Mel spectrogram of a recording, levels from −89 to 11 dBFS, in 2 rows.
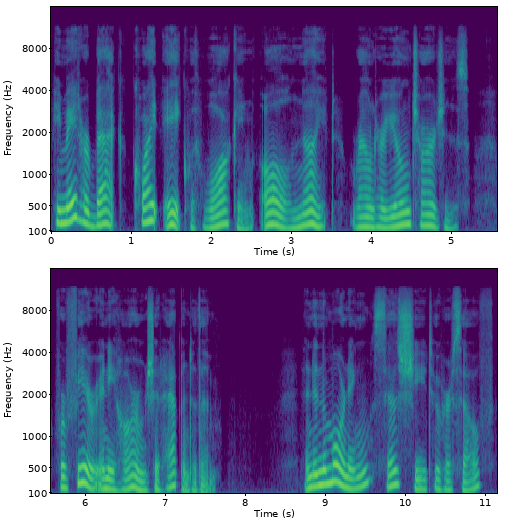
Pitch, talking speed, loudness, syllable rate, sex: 175 Hz, 160 wpm, -17 LUFS, 4.1 syllables/s, female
